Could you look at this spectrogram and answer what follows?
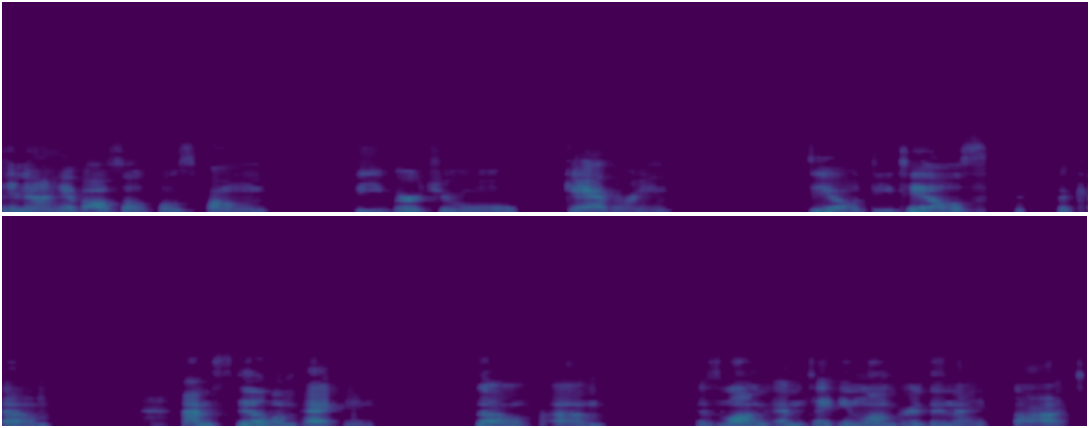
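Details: Adult woman in stroke and aphasia recovery; aphasia after stroke.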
